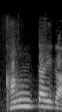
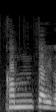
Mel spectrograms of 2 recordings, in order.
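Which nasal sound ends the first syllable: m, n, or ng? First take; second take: ng; m. First: The first syllable ends in an ng sound. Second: The first syllable ends in an m sound. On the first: "강따이가 아니고" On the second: "감따이도 아니고"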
